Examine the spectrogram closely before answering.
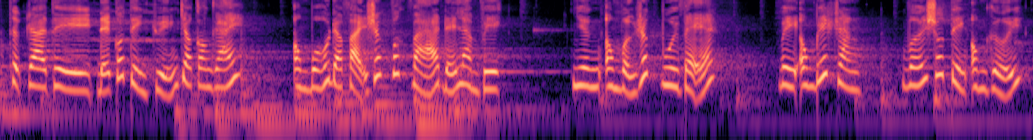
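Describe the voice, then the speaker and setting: Role: woman narrator, high-pitched. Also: lively intonation, a little slow, big-room sound, faint music behind. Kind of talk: scripted storytelling narration.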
